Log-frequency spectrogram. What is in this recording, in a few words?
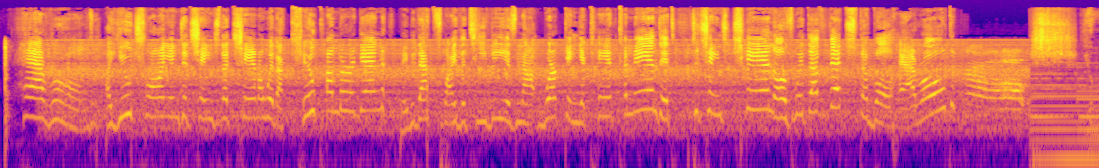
Animation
